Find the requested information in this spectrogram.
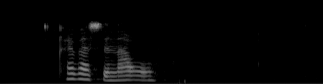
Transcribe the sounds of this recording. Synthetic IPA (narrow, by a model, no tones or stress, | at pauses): ɣɛbasɪnaɣʊ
